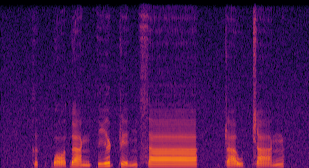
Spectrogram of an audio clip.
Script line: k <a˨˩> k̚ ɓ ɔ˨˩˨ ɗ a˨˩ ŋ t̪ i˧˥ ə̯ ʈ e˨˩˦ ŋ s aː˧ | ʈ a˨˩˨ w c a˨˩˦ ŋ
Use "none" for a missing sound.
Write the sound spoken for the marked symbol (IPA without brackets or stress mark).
ə˨˩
